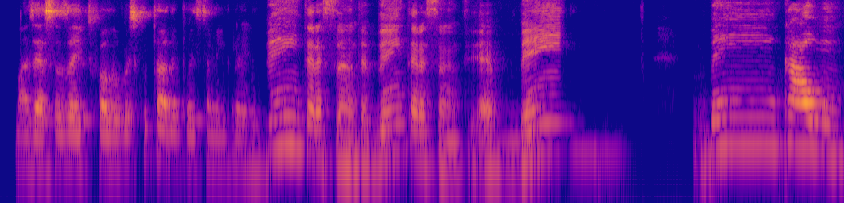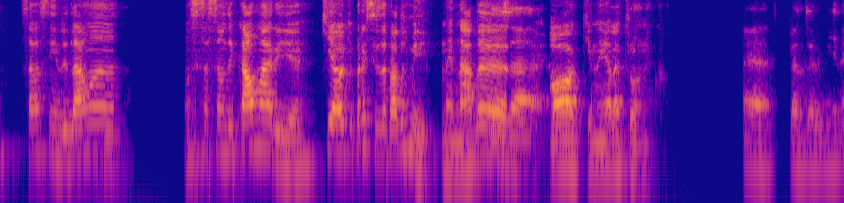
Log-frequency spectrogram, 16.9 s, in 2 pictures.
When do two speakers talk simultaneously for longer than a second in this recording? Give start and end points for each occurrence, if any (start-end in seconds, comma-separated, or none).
none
